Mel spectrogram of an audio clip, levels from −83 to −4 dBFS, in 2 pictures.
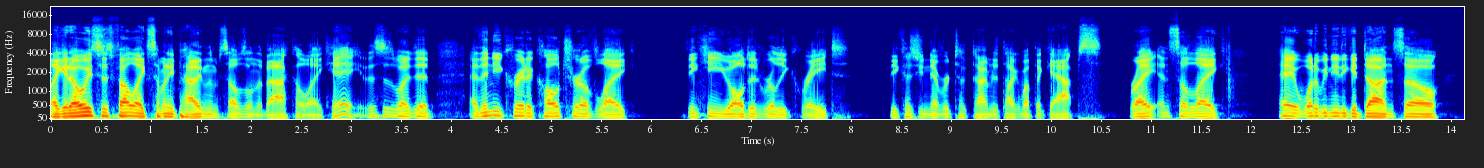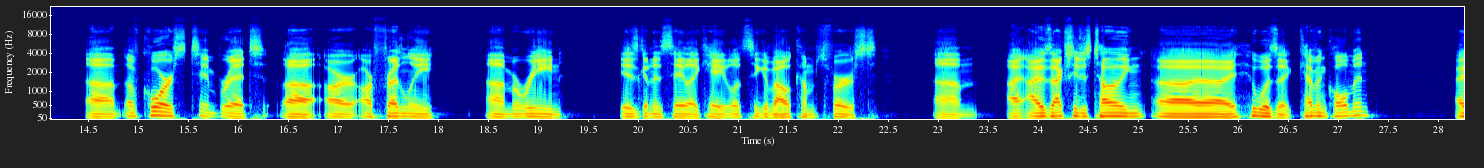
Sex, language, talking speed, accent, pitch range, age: male, English, 195 wpm, American, 90-115 Hz, 20-39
